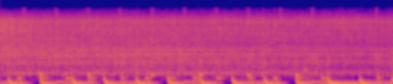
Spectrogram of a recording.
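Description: Vinegar and soy sauce hiss and sizzle steadily in a hot pan around pork pata for a Filipino pata tim, loud and continuous with soft stirring knocks tapping along underneath.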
